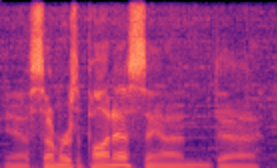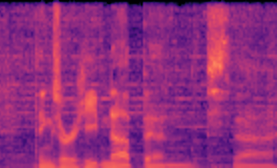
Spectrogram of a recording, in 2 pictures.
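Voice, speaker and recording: A man's voice: on the low side, slow, warm tone, faint music behind. Joking man hosting a podcast. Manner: joking, rambling with many fillers. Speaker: podcast host. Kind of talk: casual podcast banter.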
